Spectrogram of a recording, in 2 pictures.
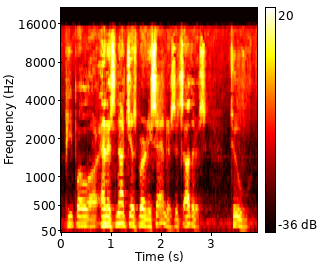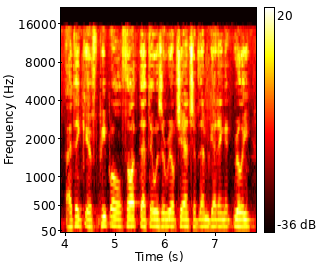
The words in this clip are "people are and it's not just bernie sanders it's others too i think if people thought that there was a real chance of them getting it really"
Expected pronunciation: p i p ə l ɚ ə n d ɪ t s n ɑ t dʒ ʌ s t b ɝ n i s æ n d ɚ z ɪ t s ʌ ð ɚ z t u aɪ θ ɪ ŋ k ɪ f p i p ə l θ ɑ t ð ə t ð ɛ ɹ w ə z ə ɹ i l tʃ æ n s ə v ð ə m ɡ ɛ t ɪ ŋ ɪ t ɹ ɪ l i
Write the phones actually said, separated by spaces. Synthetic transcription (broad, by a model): p i p l ɚ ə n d ɪ t s n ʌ t dʒ ʌ s t b ɝ n i s æ n d ɚ z ɪ t s ʌ ð ɚ z t u aɪ θ ɪ ŋ k ɪ f p i p l θ ɑ t ð ə t ð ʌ ɹ w ə z ə ɹ i l tʃ æ n s ə v ð ə m ɡ ɛ t ɪ ŋ ɪ t ɹ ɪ l i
